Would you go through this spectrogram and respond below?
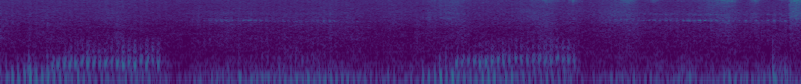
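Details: A cat scratched with fake nails gives a strong, low, rumbling purr that surges twice into louder droning phrases about three seconds apart, with faint scratching in the background.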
